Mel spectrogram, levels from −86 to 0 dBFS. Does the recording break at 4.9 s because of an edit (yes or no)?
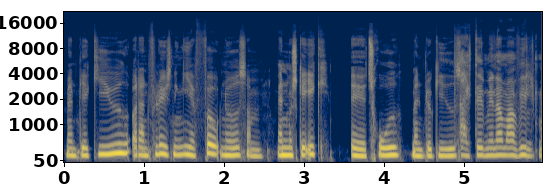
yes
